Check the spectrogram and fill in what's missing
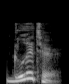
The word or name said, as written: glitter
